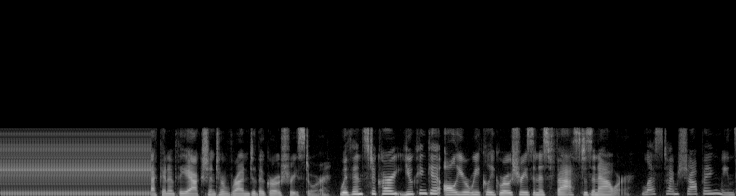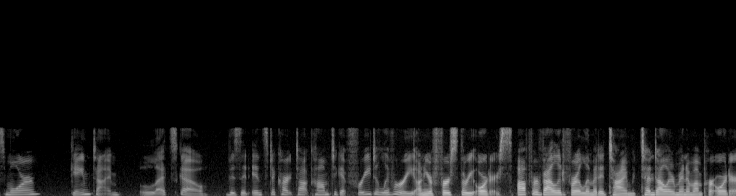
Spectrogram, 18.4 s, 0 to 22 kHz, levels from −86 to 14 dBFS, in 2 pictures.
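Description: Speech, opening with a system hang loop already under way at 0.0 s and lasting to 1.89 s: a 20 ms slice of audio repeats exactly, nearly a hundred times, giving a steady 50 Hz buzz. This is consistent with the driver stalling while the hardware keeps replaying a 20 ms ring buffer. From 14.76 to 18.36 s, automatic gain falling lowers the level by about 3 dB, so the voice and the room noise sink together. This differs from the talker's own movement around 14 s, which changes only the voice level.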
